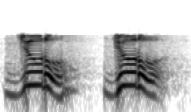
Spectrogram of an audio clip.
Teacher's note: جیم اور را پر پیش ہے، پیش کو بغیر کھینچے بغیر جھٹکا دیے معروف پڑھیں گے، ہونٹوں کو گول کر کے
